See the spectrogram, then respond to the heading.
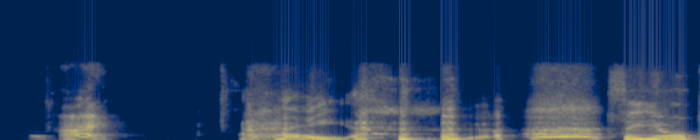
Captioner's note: laughs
